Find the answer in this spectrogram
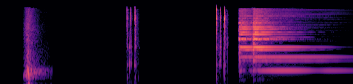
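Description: Subscribe-button animation sound effects: a short pop, then quick clicks about one and a half seconds in and again a second later. A notification bell ding follows about three seconds in and rings on, fading slowly.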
